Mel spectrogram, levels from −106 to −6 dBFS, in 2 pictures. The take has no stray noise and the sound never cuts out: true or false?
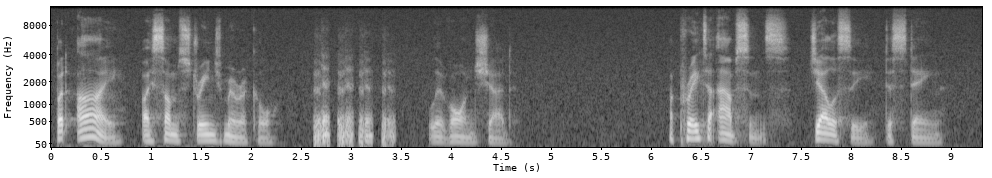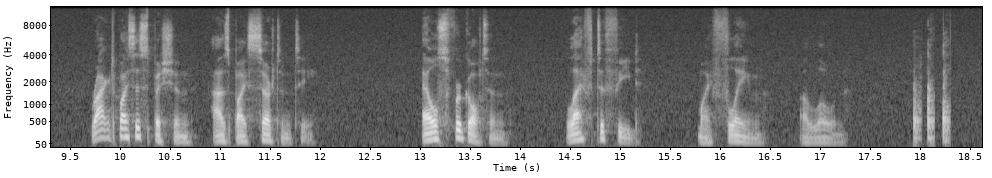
false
